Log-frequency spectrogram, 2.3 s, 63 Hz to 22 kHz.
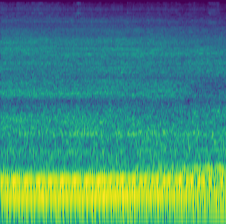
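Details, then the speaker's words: Dodge crew cab Charger project with 5.2 L V8 choked by a two-barrel carburetor: steady, even idle with deep droning buzz from the engine-driven cooling fan, like a WWII bomber, no knocks or misses; normal idle. "When it starts to sound like an old World War II bomber, then you know know you got the right noise."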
